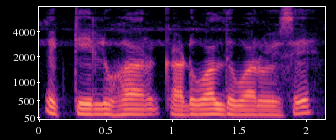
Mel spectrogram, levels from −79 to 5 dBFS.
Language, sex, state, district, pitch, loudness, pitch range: Bengali, male, Assam, Hailakandi, 135 Hz, -17 LUFS, 125-145 Hz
